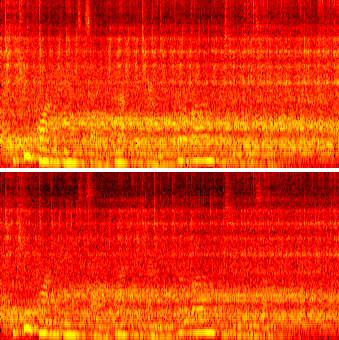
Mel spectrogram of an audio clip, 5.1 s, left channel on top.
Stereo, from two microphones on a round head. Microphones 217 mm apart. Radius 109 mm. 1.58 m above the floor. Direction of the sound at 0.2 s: 40° left (ahead or behind).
